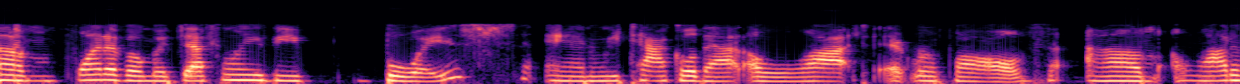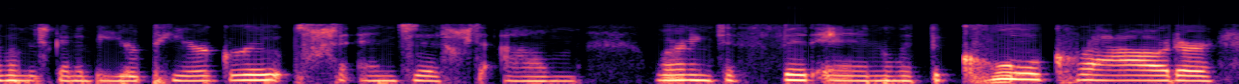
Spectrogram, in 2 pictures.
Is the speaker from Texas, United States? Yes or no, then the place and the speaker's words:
yes; San Antonio, Texas, United States; also born or lived in Brazil; I grew up in San Antonio, but I was born on the mission field because my parents were missionaries in Brazil. So, but pretty much, you know, raised my entire life in San Antonio, Texas, and just love it.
